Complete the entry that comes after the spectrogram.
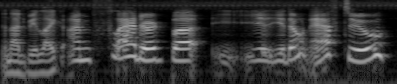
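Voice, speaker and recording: A man live-streaming a visual novel, reading the text aloud and breaking off for casual, halting asides to his viewers. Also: high-pitched, wildly swooping pitch, creaky, bright, forceful tone. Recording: music behind the voice.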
